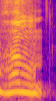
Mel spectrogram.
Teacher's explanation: تشدید ہے تو غنہ کریں گے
